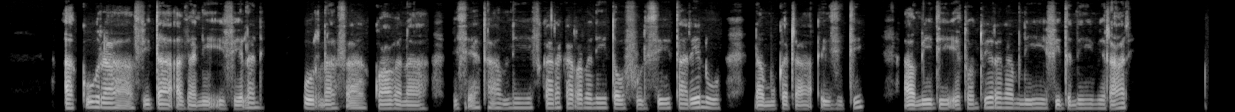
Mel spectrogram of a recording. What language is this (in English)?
Malagasy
